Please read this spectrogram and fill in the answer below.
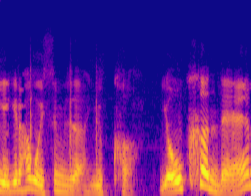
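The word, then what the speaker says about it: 游客: 여우커인데 뭐 유커라고 발음을 하니까 저도 유커라고 해 드릴게요.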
